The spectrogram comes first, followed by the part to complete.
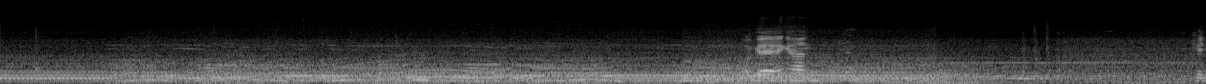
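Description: Kubota tractor's diesel engine working under load, its pitch rising and falling repeatedly as the throttle is worked while pulling on tow straps to free a stuck skid steer.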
